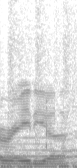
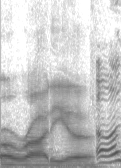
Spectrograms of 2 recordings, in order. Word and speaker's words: Aradia: take over for for Aria no not if you pronounce her name like that I got this I can take her for Aradia okay red and red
